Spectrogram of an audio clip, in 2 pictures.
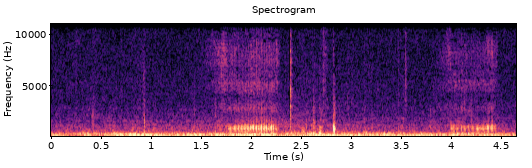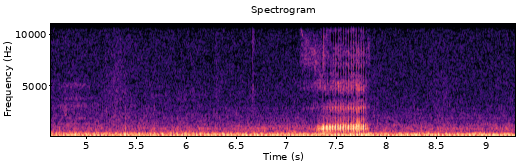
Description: Pug snoring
